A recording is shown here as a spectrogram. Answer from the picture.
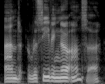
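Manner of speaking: usual speaking voice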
